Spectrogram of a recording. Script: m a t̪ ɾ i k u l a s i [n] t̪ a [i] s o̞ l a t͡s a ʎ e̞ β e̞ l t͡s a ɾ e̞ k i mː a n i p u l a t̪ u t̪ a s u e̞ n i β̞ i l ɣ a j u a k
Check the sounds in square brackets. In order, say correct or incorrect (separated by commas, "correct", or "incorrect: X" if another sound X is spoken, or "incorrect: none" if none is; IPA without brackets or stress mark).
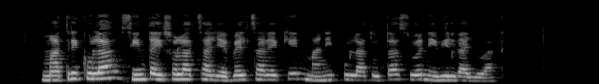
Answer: correct, correct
